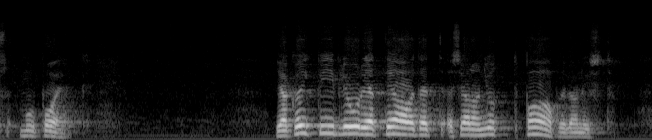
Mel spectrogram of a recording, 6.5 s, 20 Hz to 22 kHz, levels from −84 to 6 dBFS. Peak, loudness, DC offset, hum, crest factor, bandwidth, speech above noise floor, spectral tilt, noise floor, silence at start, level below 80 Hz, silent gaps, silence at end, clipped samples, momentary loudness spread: -4 dBFS; -20 LUFS; under 0.1%; none; 16 dB; 7.2 kHz; 42 dB; -9 dB/octave; -62 dBFS; 0.05 s; -64 dBFS; none; 0.6 s; under 0.1%; 15 LU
